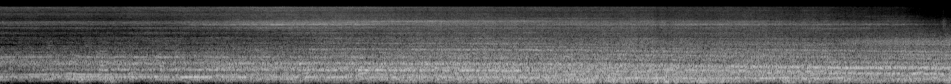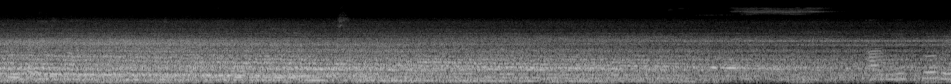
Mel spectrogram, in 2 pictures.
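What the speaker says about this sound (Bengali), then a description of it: "তো 5 মিনিট পর পর যেহেতু মেট্রো রেল আসবে" A Dhaka metro train rolls into a station, bound for Motijheel: loud, steady rumble of wheels on rails with rising and falling whine, and a faint squeal as it slows.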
